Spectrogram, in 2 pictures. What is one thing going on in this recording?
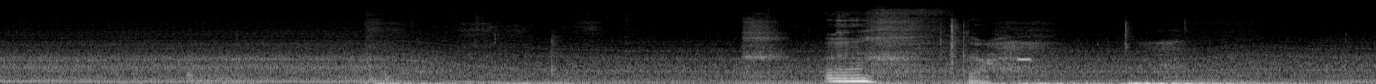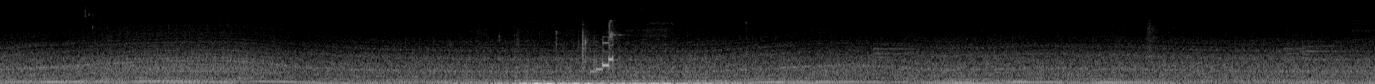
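A tractor engine rumbles steadily, its pitch rising and falling as it drives.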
